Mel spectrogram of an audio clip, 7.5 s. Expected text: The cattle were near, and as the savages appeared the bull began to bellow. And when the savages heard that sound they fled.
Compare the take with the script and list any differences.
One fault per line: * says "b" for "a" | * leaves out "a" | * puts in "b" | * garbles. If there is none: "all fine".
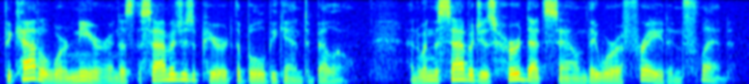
* puts in "were afraid and"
